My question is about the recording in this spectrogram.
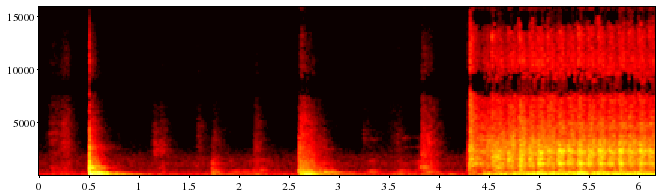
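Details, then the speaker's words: VW GTI with a swapped 2.0 PD TDI diesel (2004 harnesses, turbo kit), first start attempt with old fuel and an unverified in-tank pump: starter turning in bursts then cranking steadily without catching, apparently getting no fuel. "Sounds like it's getting no fuel though."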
